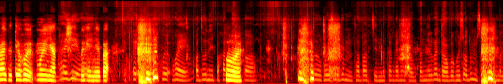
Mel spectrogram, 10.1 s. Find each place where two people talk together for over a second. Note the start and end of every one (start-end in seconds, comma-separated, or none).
none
